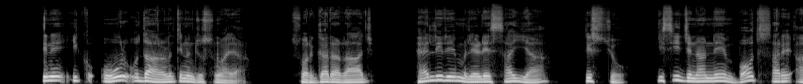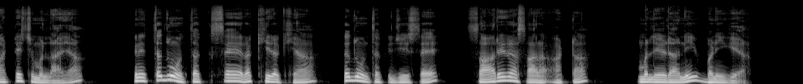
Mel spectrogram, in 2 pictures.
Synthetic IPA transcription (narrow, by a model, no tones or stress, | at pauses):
t̪ɪnẽʔɪkoːɾʊd̪aːɾəɽ̃t̪̬ɪnãːd͡ʒosʊɽ̃aːja̰ː | swɐɾɡaɾaɾaːd͡ʒ | pʰɛːliɾemɐleːɽesaːija | t̪ɪsd͡ʒo | kɪsid͡ʒɐnaːnːebɔːt̪saːɾeʔaːʈet͡ʃəmɐla̰ːja | kɐnet̪ɐd̪uãt̪ɐksɛɾɐkʰːiɾɐkʰːjat̪ɐd̪ũãt̪ɐkd͡ʒeːsɛ | saːɾeɾasaːɾa̰ʔaːʈa | mɐleːɽanĩbɐɽ̃iɡḛja̰ː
